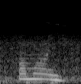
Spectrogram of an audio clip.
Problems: none marked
